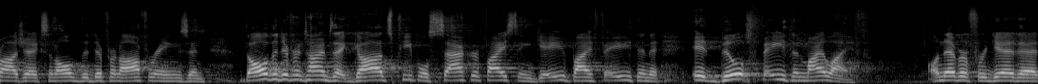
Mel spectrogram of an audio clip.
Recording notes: during the Sunday Evening service on August 13, 2023, at North Valley Baptist Church in Santa Clara, California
